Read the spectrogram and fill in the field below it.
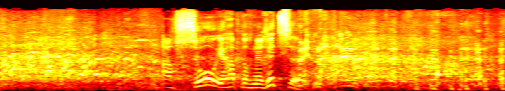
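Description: A man laughs heartily.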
